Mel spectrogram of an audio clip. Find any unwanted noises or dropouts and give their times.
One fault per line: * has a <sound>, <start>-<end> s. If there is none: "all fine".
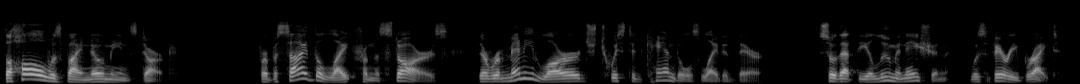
all fine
